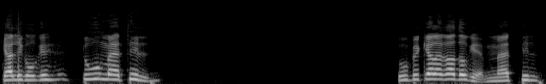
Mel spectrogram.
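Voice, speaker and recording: This clean, slightly dark, high-pitched male voice belongs to a chemistry teacher who talks slowly. He lectures in a relaxed, supportive classroom manner, repeatedly asking his students questions, answering them himself, and addressing them as "beta".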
